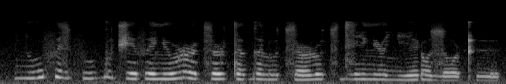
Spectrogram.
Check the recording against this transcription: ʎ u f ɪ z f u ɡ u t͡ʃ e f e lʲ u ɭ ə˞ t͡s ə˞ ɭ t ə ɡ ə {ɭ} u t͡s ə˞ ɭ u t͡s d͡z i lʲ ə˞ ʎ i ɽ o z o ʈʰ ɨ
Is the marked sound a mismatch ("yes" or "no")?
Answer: yes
